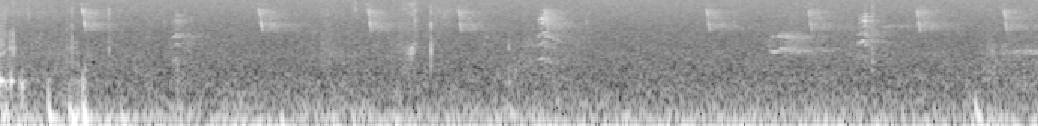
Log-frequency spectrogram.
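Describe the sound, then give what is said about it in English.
Three or four yellow-bellied sapsuckers giving a series of nasal, mewing, cat-like calls, the birds calling back and forth over a steady low outdoor rumble. “Got some yellow-bellied sapsuckers here. At least a couple of them.”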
